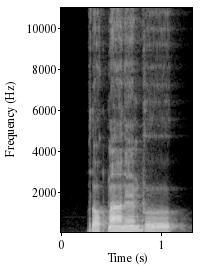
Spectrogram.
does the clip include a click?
no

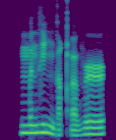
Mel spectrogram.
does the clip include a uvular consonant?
yes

